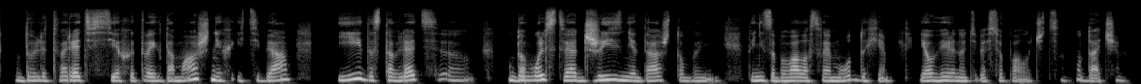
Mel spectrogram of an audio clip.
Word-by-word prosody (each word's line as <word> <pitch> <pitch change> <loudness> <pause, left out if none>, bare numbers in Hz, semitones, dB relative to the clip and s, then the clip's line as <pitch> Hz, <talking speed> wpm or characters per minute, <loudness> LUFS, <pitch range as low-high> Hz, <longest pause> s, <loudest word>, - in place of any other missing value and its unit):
удовлетворять 180 +1 0
всех: 170 -1 0
и - - -1
твоих 170 0 -1
домашних, 175 +3 +2
и 170 - -5
тебя, 175 +6 -1 0.5
и 220 +7 +5
доставлять, 185 +1 +1
э, 190 -6 -7 0.4
удовольствие 195 0 +3
от 165 -2 +2
жизни, 195 0 +6
да, 165 +3 -1
чтобы 160 -2 -4 0.3
ты 180 - -4
не 180 +1 +2
забывала 165 0 +1
о - - -3
своем 160 0 -1
отдыхе. 165 -4 -4 0.3
Я 165 -1 +1
уверена, 170 -1 0
у - - -4
тебя 150 -1 -7
всё 160 +1 -5
получится, 80 - -7
удачи. 165 -2 -3
175 Hz, 145 wpm, -23 LUFS, 165-190 Hz, 0.5 s, жизни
